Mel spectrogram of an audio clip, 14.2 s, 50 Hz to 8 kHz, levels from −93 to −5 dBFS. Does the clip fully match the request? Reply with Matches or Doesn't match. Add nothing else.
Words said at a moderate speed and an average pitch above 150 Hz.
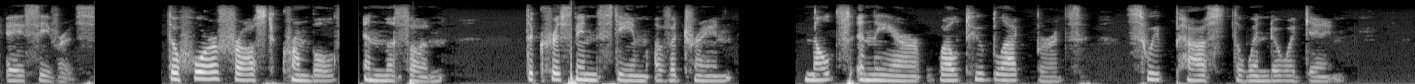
Doesn't match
